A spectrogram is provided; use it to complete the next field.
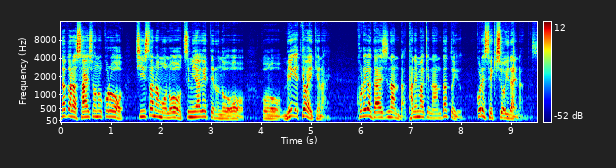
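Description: This man's high voice has a bright, sharp tone and lively intonation. He keeps a moderate pace while his loudness swings widely. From Japan. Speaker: YouTube channel host. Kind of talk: lecture-style monologue. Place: home room. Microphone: phone near.

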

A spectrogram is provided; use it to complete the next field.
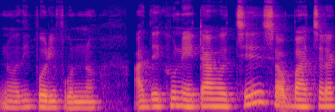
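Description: This woman has a very deep, low pitch and a dark, mellow tone with a West Bengal accent. Her pitch variation is ordinary. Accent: West Bengal Bengali. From West Bengal, Taki (North 24 Parganas). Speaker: travel vlogger. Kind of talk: vlog narration. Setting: outdoors.

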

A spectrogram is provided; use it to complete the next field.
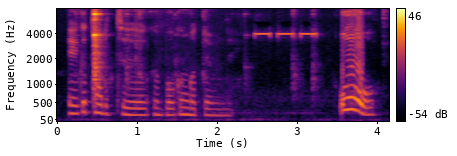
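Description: At a fairly slow pace, a woman speaks in an animated tone at medium pitch. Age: 30s. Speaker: vlogger. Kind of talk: casual chat.

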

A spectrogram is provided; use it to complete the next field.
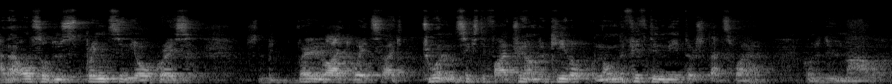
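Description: A man speaks with lively intonation at a moderate pace. There is audible room echo and light background noise. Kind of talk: casual explanation to camera. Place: gym. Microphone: phone near.

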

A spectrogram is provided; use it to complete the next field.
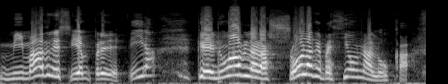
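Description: Against a quiet background, a woman with a high voice speaks at a fairly slow pace, her pitch swinging very widely. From Spain. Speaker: crochet teacher and shop owner; crochet livestream host. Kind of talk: live crochet tutorial with chat. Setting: live stream from home. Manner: animated. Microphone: webcam.

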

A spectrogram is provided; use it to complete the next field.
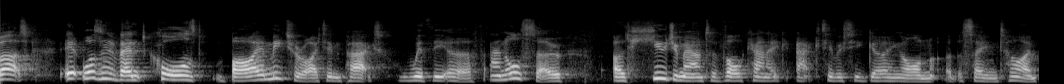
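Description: A woman speaks at a fairly slow pace with lively intonation and big swings in loudness. The background is quiet. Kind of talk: explanatory interview answer.

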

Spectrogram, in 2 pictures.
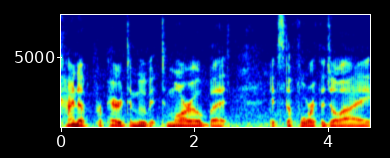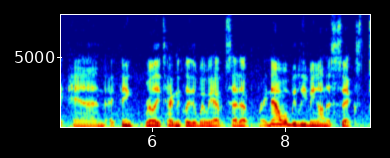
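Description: Over light background noise, a man with an unremarkable speaking voice talks at a moderate pace, his fairly low pitch carried on fairly even intonation. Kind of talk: casual vlog chat. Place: boat.

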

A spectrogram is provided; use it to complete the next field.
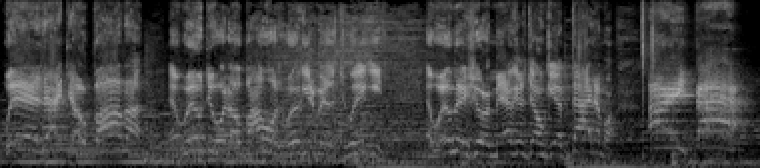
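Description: Moderately paced male speech over clear background music. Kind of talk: angry comedic rant. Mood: furious, comic tantrum. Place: kitchen.

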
